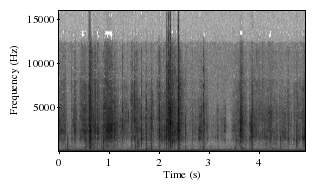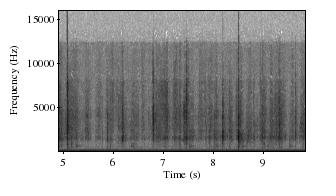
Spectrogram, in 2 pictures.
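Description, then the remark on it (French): Small paper crinkles and dry rustling tick in irregular bursts, busiest in the first few seconds, over a steady low hum. Someone is rolling a joint by hand in his bedroom, with no voices. “Là, il prépare son pétard.”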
